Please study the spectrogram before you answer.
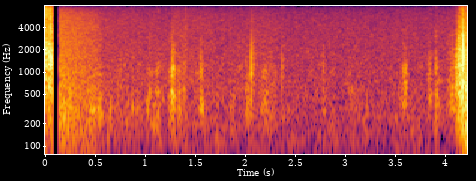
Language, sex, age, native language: Icelandic, male, 18-19, Icelandic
